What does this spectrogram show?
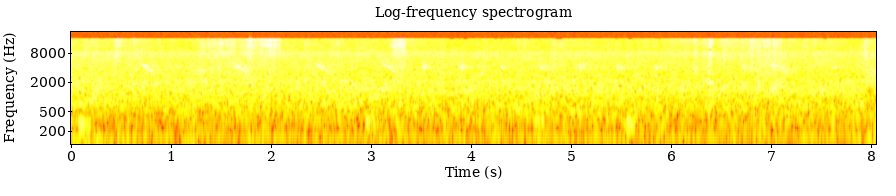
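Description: A bird chirping: short falling chirps, with a regular run of them at about three a second in the middle, over a steady background hiss.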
